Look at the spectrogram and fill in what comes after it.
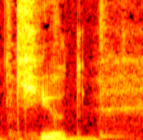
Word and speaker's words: Qt: Тебе бы букучит, что Qt читается как cute.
